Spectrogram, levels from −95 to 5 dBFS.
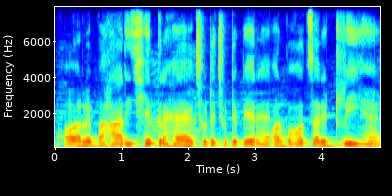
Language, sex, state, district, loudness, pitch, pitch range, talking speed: Hindi, male, Bihar, Purnia, -20 LUFS, 155 Hz, 150-160 Hz, 145 wpm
